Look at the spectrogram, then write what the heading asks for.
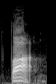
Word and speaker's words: thought: Còn cái này nó ngược lại, nó là thought, thought, nó nhanh gọn, thought vậy đó. Okay. Trong tiếng Anh đọc là âm t, yes, coi nó là âm t là dễ nhất. Cái luật của mình chế các bạn coi nó âm t là dễ nhất luôn á.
